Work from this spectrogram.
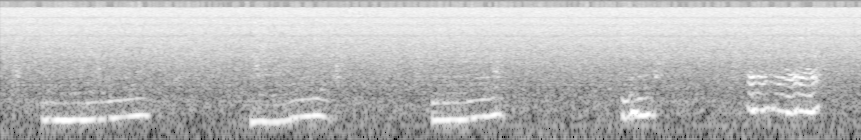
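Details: Little pet cat named Kitty asleep indoors, snoring loudly like a tank: low rough rumbling breaths in bursts of about one to one and a half seconds, repeated roughly every two to three seconds, with quieter gaps between.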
